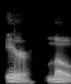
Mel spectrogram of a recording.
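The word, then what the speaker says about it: Airalo: The other thing And Airlo is spelled like air low, like AIR low, Airlo.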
